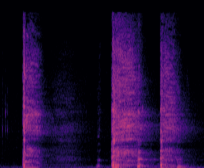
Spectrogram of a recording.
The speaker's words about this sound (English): I'm coughing from ripping this, the pod.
